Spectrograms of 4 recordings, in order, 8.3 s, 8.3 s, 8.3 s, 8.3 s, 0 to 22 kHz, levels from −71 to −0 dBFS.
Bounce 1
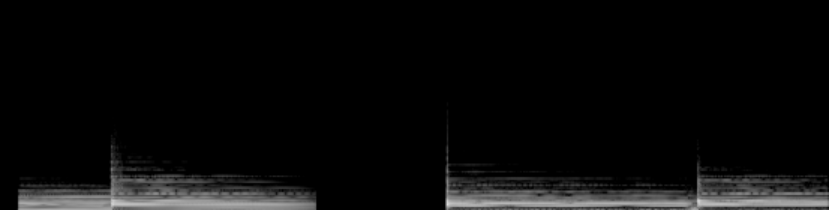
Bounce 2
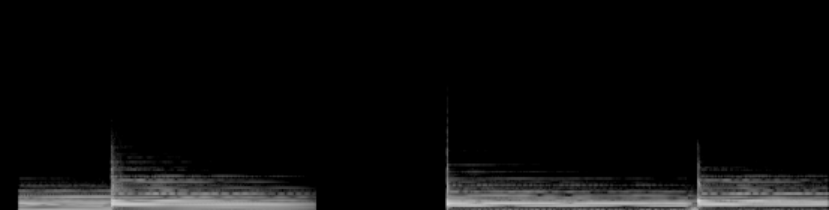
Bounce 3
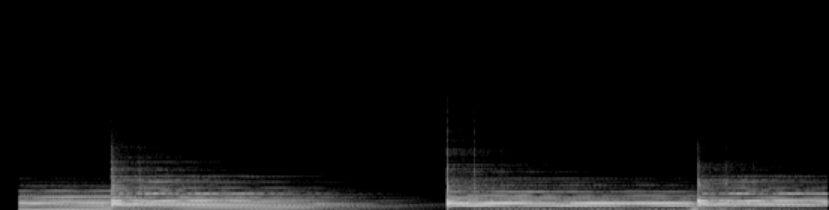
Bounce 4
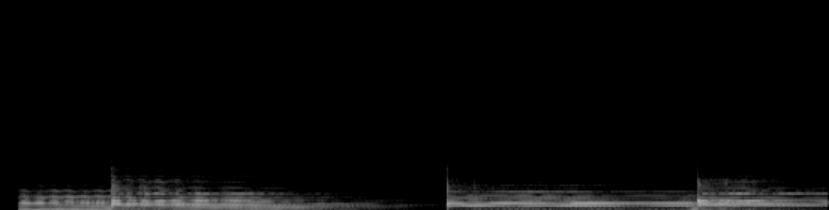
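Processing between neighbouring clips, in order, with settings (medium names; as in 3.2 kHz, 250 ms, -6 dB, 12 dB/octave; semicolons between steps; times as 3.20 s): sine folder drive 5 dB, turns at -3.5 dBFS; bass shelf 440 Hz -3.5 dB; trim -6 dB
on a send: frequency-shifting echo 275 ms, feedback 39%, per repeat -46 Hz, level -11 dB; on the sum: plate-style reverb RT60 2.7 s, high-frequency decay 0.9×, DRR 3.5 dB; trim -1.5 dB
low-pass 2.6 kHz 12 dB/octave; rotary cabinet horn 6.7 Hz, later 0.6 Hz, at 1.53 s; trim -8.5 dB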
